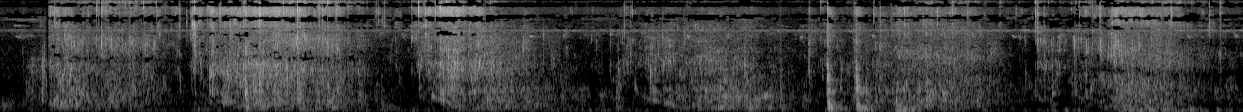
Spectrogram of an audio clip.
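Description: Paddle strokes swishing through water as a small boat is paddled along, one swell of sound about every two seconds. A single sharp knock about eight seconds in.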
